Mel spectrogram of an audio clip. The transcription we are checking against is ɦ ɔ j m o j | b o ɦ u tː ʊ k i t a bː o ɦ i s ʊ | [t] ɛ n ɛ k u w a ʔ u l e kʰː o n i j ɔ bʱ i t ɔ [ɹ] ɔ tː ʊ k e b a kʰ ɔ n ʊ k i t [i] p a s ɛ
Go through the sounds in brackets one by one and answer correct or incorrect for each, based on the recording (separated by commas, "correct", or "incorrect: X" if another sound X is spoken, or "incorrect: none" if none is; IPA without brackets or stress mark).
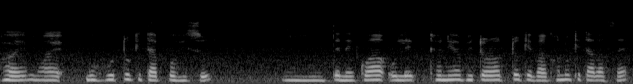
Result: correct, correct, incorrect: a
